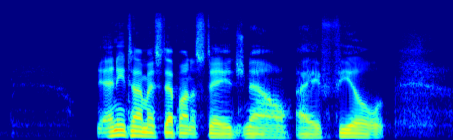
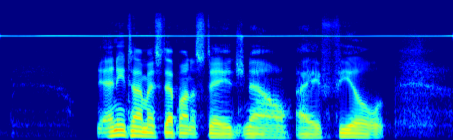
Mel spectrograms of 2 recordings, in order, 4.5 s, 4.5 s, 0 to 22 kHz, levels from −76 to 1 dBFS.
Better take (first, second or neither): first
